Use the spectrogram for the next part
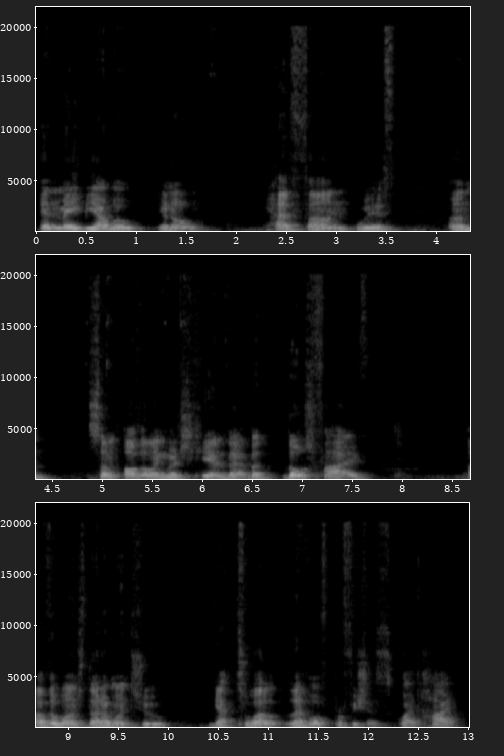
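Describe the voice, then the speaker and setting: A man's voice: mid-range voice, measured pace, warm tone, echoey room. A young Brazilian man whose first language is Portuguese, speaking English with a Brazilian accent in a casual spoken journal, hesitant and full of fillers and self-corrections. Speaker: vlogger.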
